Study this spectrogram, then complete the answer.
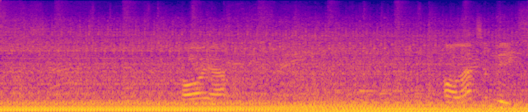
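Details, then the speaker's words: Car started briefly after an oil change, idling: steady idle with a quick uneven puffing tick about three or four per second at the flex pipe; exhaust leak. "that's not in the manifold yeah that's a straight exhaust leak right there"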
